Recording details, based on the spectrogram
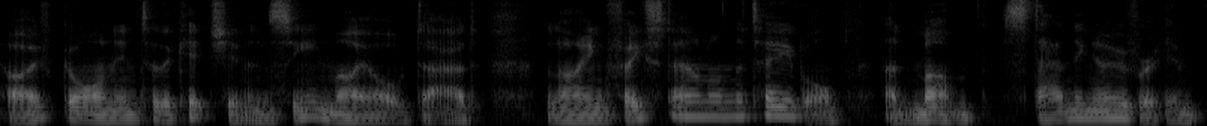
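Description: A roguish father in a storybook, played by a male reader, spinning tales with mischievous glee. The voice is husky and swings widely in pitch, savouring each phrase at an unhurried pace. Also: mellow, full character voice. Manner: exclamatory, relishing, dramatic delivery. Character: roguish, gleeful father, fond storyteller of poaching.

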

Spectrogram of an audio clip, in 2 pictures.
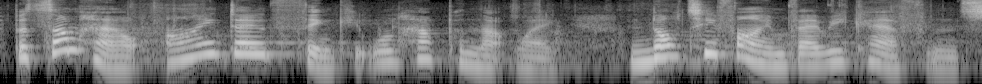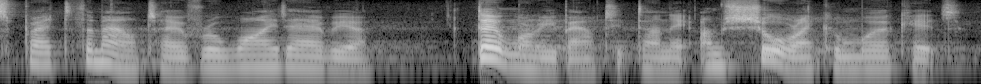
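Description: An excitable storybook father, played by a woman, affectionate and full of schemes. The delivery swoops widely and exclaims, with a husky edge, in a long reverberant space. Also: lowish voice, normal speed. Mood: confident. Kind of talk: children's storybook character acting.

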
